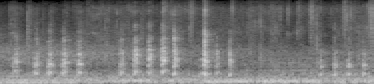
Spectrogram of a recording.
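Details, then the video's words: Backyard hens giving rapid, evenly spaced short clucks, several birds overlapping, over a strong low rumble of background noise. "Backyard Chickens Relaxing Video Sounds Noises Hens Clucking Roosters Crowing!"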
